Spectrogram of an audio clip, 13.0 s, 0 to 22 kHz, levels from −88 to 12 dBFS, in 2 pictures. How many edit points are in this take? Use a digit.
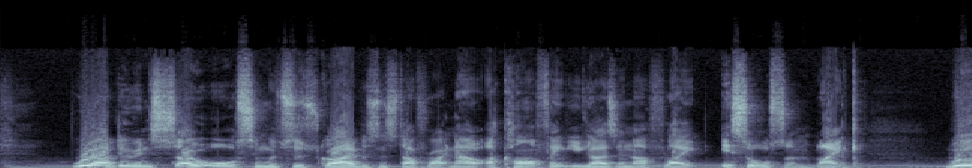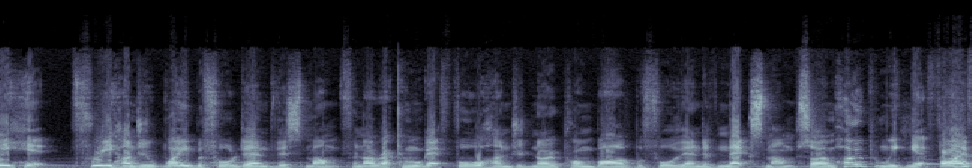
1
